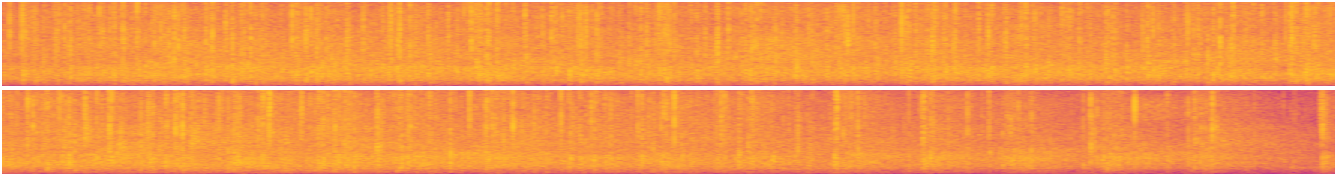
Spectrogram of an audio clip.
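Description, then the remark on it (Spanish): Sustained applause from an audience, a dense, steady wash of many hands clapping at an even loudness for the whole stretch, with no voices over it, for a trumpeter and a pianist taking their instruments at a recital in the Radio Nacional auditorium. “Sí, por supuesto, los acompañamos con un aplauso.”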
